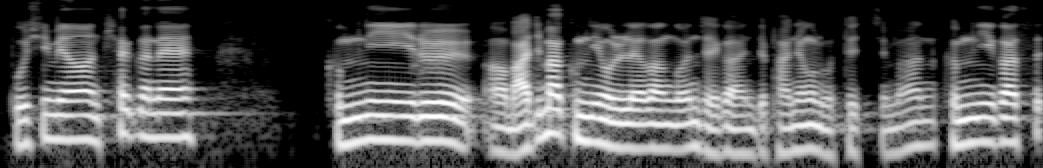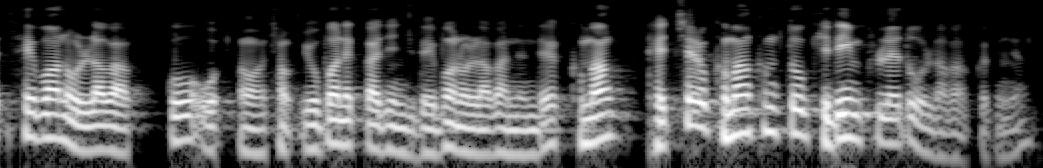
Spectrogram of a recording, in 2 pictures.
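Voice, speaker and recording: A man presents at an economics seminar and explains his slides in a hesitant, searching way, full of fillers and restarts. His voice sits in a middle pitch. The recording sounds slightly dull and lo-fi. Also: a little fast, a little mellow, clean tone.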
